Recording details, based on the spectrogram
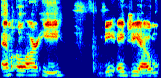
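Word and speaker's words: Morevago: you can go to mor e V AG o that's pronounced more vago and I did it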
